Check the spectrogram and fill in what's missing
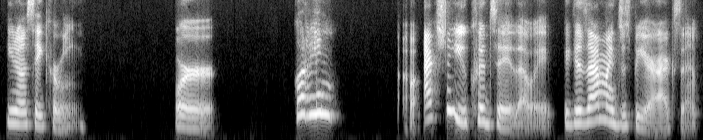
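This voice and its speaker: A woman's voice: on the high side, big pitch swings, quick pace, dry recording, studio quality. A young woman teaching a casual English lesson to camera, chatty and playful, wandering off into little asides.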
